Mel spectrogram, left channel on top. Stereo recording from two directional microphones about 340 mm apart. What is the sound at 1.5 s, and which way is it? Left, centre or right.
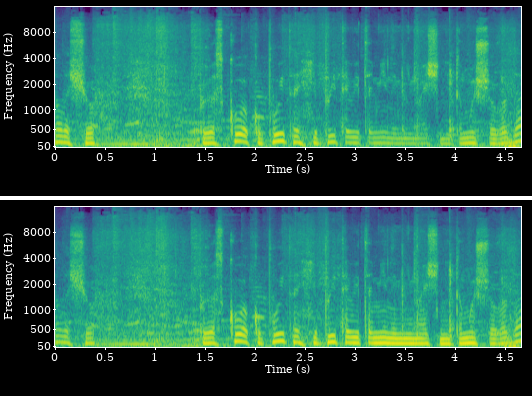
Speech, centre.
